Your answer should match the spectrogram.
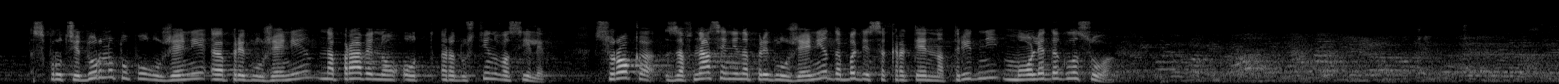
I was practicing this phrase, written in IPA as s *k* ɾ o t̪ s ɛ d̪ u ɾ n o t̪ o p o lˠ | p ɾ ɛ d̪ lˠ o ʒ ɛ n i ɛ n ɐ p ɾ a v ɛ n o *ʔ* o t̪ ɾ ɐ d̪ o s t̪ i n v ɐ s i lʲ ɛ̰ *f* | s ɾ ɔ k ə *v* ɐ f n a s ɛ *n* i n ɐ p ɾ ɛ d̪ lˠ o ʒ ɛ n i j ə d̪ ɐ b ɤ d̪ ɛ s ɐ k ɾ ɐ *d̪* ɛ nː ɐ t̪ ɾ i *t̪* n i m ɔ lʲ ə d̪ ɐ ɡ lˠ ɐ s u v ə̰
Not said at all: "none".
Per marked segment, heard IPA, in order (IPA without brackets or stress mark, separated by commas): p, ʔ, f, z, n, t̪, d̪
